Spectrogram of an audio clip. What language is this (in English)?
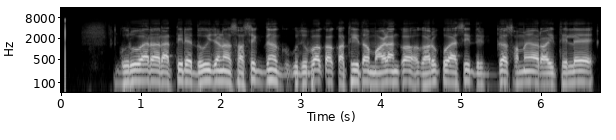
Odia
